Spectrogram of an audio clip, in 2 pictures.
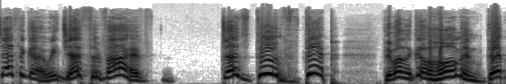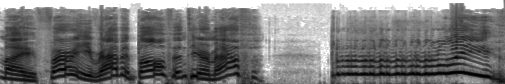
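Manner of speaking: big loud squeal with a stretched-out ending. Speaker acting out dirty talk between two cartoon characters, in Roger Rabbit impression. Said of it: "my Roger Rabbit impression".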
